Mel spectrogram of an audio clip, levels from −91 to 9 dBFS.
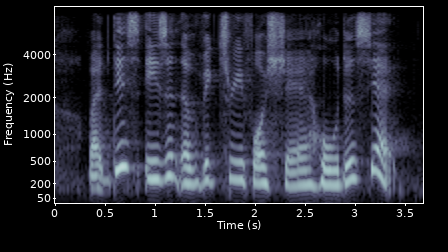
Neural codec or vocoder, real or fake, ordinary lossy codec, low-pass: none; real; none; 7.2 kHz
